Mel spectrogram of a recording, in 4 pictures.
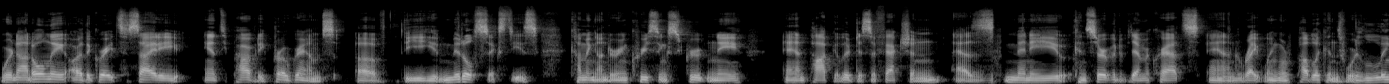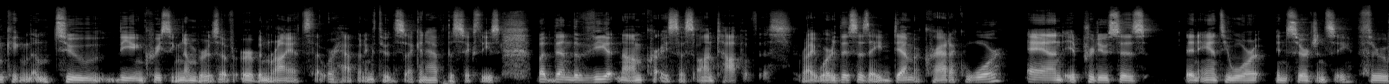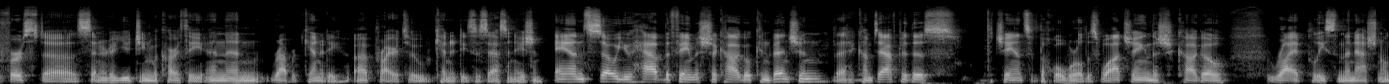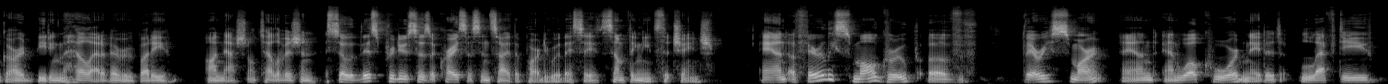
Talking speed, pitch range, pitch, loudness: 165 wpm, 95-115 Hz, 105 Hz, -24 LUFS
